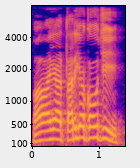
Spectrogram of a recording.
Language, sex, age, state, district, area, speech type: Odia, male, 45-60, Odisha, Jagatsinghpur, urban, spontaneous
